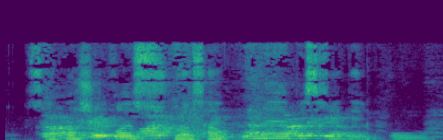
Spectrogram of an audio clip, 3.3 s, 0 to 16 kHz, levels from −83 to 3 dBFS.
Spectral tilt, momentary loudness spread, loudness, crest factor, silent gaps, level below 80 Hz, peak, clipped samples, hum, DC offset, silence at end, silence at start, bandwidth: -3.5 dB/octave; 15 LU; -18 LUFS; 16 dB; none; -52 dBFS; -2 dBFS; under 0.1%; none; under 0.1%; 0 s; 0.2 s; 11.5 kHz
